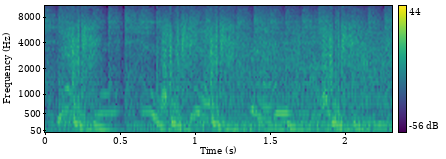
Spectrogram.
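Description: Film fight sound effects: a rapid string of whooshing swishes and hits, about five a second, each swish dropping in pitch, with a faint steady background score beneath.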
